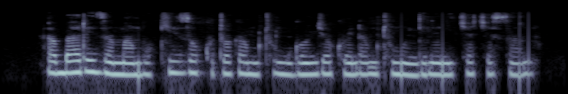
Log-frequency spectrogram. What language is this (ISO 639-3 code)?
swa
